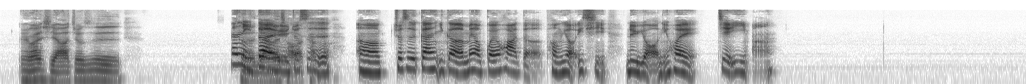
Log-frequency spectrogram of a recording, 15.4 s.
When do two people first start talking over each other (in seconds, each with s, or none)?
3.6 s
